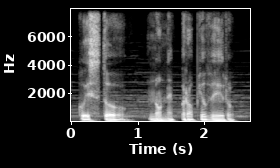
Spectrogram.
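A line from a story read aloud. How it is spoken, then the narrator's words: Calm, deep female voice. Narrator (Italian): rispondeva Juliette con la voce calma e profonda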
